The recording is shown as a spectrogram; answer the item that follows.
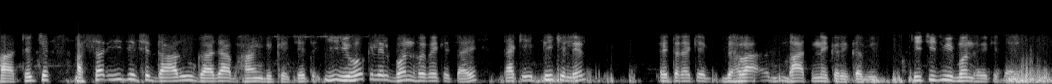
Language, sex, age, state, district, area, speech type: Maithili, male, 30-45, Bihar, Supaul, rural, conversation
